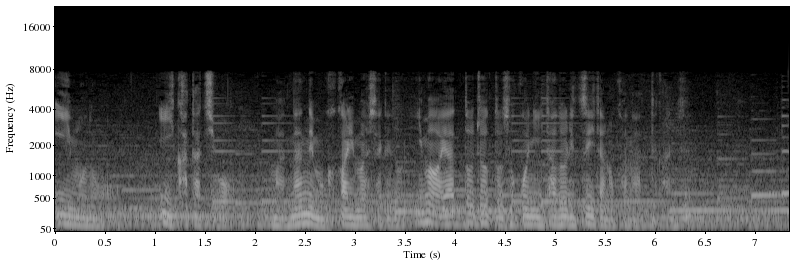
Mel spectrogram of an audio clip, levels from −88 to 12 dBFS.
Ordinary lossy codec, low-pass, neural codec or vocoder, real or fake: none; none; none; real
